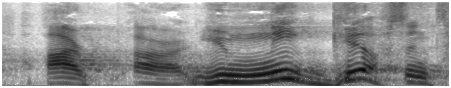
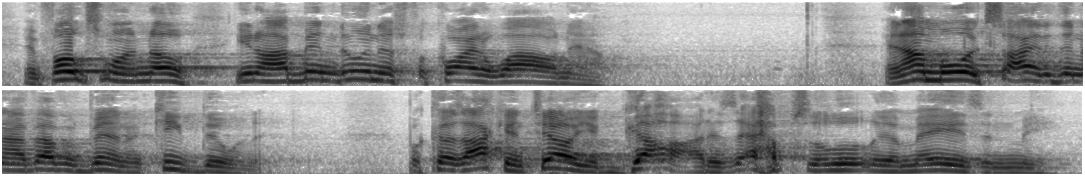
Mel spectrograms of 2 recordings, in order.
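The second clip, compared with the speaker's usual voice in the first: ordinary delivery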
